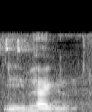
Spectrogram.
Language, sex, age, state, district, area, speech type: Maithili, female, 18-30, Bihar, Begusarai, rural, spontaneous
